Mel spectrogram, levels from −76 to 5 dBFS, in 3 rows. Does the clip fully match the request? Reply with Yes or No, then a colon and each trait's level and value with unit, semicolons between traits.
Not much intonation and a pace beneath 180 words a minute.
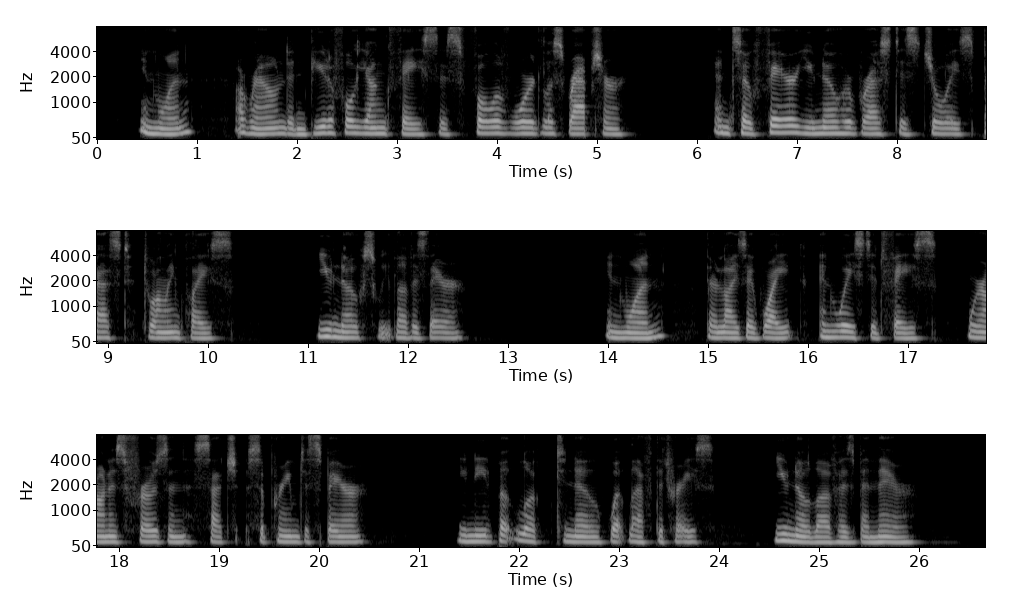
Yes: narrow, 1.9 semitones; average, 140 wpm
